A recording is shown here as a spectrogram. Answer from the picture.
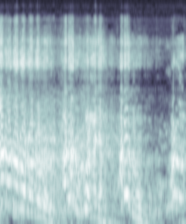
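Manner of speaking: high squealing cries of pain; monkey crying out. Acted. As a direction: yelp like a hurt little monkey. Monkey hit in face by fruit. (jeritan monyet kesakitan, suara tinggi)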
